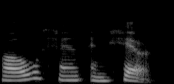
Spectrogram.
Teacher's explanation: we have the H sound which is a voiceless glottal fricative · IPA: /h/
